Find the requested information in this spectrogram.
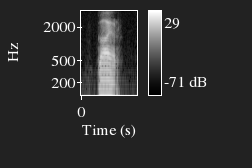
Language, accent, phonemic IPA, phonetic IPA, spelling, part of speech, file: Armenian, Eastern Armenian, /ɡɑjr/, [ɡɑjr], գայռ, noun, Hy-գայռ.ogg
- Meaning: foul-smelling mud, scum, mire, filth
